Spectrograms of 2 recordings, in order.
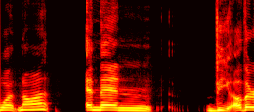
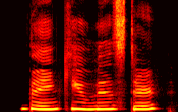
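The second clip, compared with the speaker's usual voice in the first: put-on weepy, tearful, high little-girl voice; 6 semitones higher than usual. Voicing a little girl thanking a stranger through tears: crying little girl voice. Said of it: "tears are streaking down her face ... crying".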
